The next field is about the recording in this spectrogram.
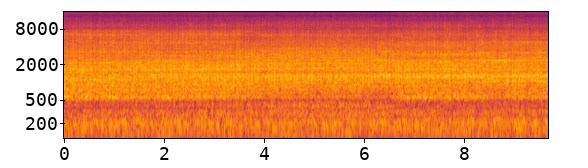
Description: Noise when aircon turned on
